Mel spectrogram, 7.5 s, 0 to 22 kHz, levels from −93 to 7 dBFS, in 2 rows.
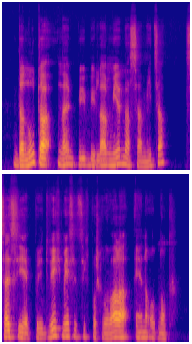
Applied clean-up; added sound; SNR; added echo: neural mask model DeepFilterNet 3.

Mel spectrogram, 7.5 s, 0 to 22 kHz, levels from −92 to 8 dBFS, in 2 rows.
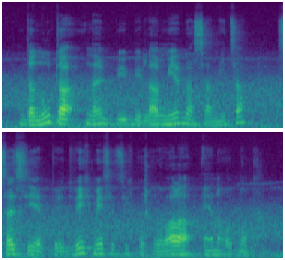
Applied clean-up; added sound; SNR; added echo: none; Cricket; 15 dB; none.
